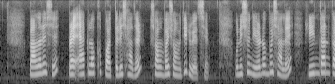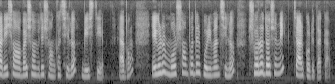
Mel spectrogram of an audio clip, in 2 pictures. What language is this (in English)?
Bangla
